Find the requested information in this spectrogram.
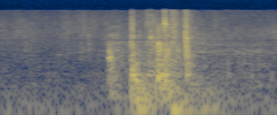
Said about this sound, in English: Get the door, will you?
